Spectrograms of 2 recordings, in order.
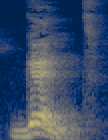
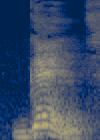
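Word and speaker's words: Ghent: طيب الكلمة اللي بعدها جي اتش اي ام تي، طبعا برضو الاتش عندنا سايلنت مش هيتنطق، وهنطق حرف الجي جيم، يبقى اسمها جنت. اسمها ايه؟ جنت.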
